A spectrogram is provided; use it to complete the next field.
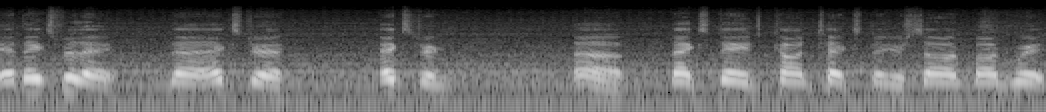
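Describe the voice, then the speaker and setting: A man with a fairly high pitch and an American accent, fairly slow pace, long and frequent pauses, fairly even intonation, and noticeable background noise. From US South. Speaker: music review show co-host. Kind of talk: casual chat. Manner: hesitant, many fillers.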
